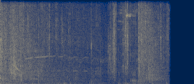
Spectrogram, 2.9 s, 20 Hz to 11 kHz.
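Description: A horse in the video game Red Dead Redemption 2, heard as a loud, close neigh with hoof clops and game ambience, all cutting off abruptly after about two and a half seconds.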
